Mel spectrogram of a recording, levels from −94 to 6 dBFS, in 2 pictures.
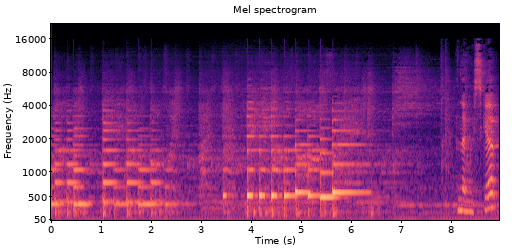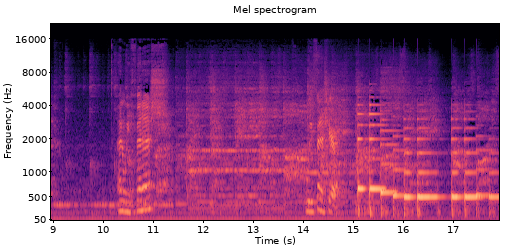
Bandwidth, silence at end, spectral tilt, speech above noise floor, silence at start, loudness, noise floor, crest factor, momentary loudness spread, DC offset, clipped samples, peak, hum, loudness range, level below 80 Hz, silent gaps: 15 kHz; 0 s; -4 dB/octave; 20 dB; 0 s; -17 LUFS; -39 dBFS; 18 dB; 21 LU; under 0.1%; under 0.1%; 0 dBFS; none; 10 LU; -44 dBFS; none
